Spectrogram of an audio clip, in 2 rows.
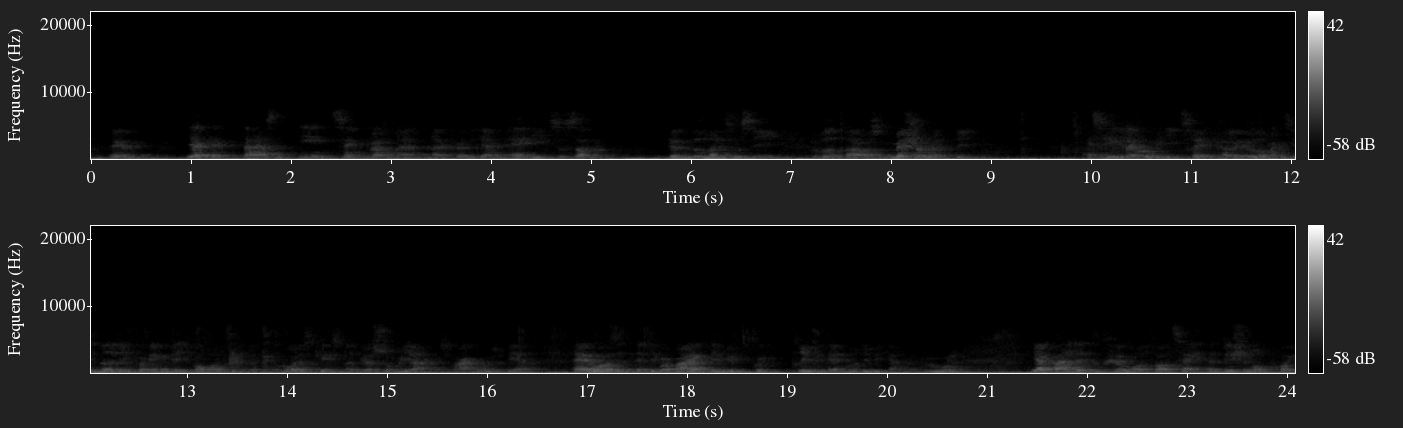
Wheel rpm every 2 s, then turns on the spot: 0, 0, 0, 0, 0, 0, 0, 0, 0, 0, 0, 0.
none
